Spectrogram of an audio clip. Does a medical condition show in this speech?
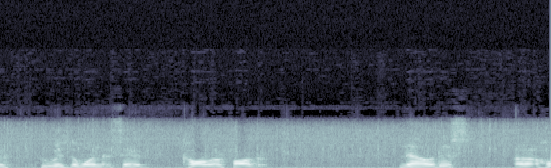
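Yes: cerebral palsy.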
